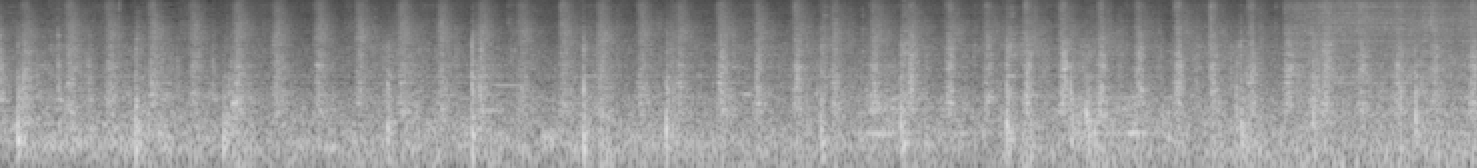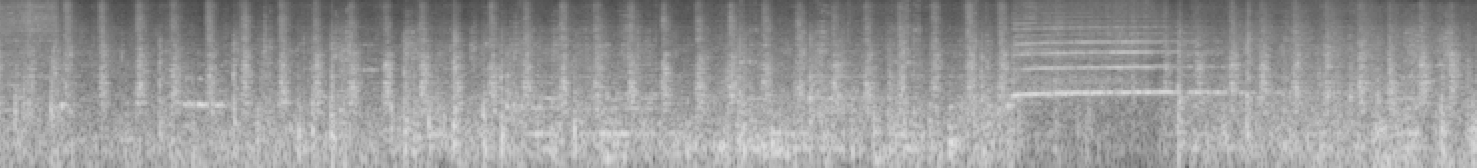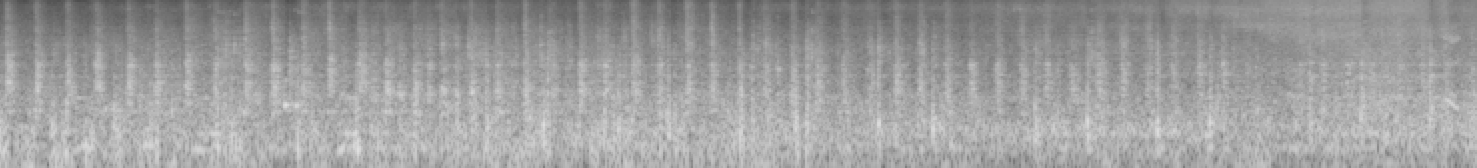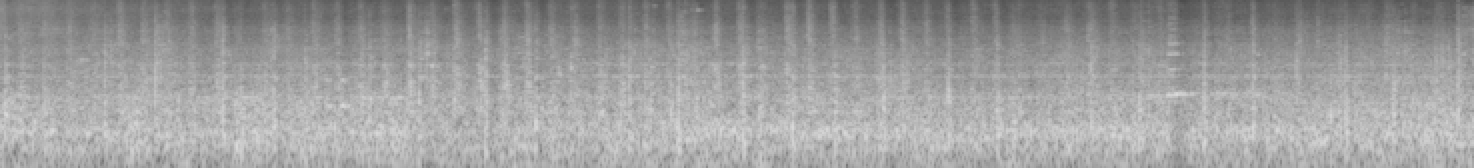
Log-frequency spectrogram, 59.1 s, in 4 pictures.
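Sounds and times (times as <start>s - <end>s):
train rumble with wheel clicks: 0.0s - 59.0s
steam locomotive whistle: 24.8s - 27.4s, 55.8s - 56.8s.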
